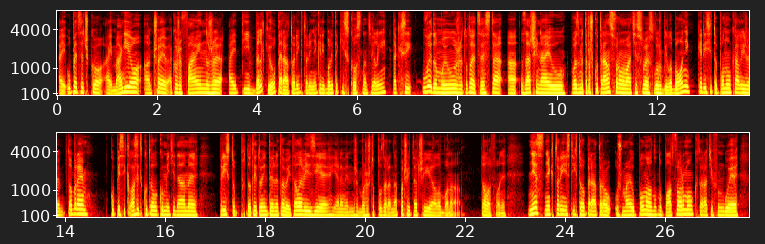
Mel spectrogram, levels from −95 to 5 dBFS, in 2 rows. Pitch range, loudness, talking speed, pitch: 125-145 Hz, -18 LUFS, 165 wpm, 135 Hz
